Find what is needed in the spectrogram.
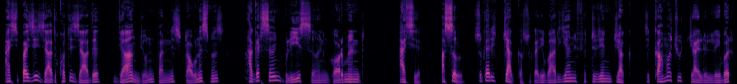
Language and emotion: Kashmiri, neutral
